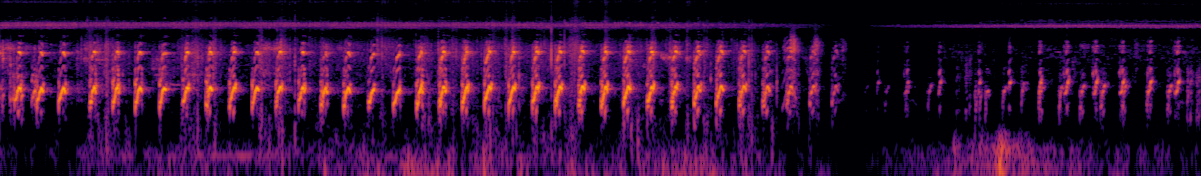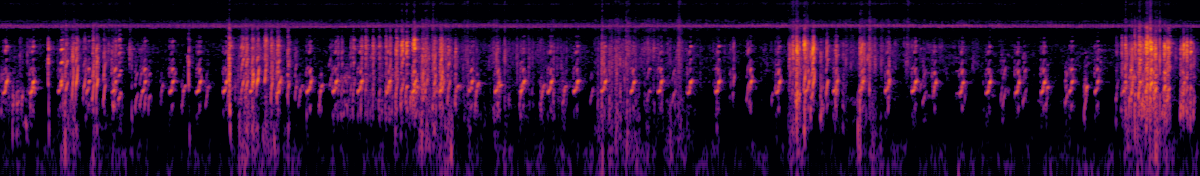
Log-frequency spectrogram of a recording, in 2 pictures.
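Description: White-breasted waterhens calling: an even, rapid series of repeated calls, about four a second, that breaks off about ten seconds in. After the break comes a rougher, more irregular run of calls with several louder bursts.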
